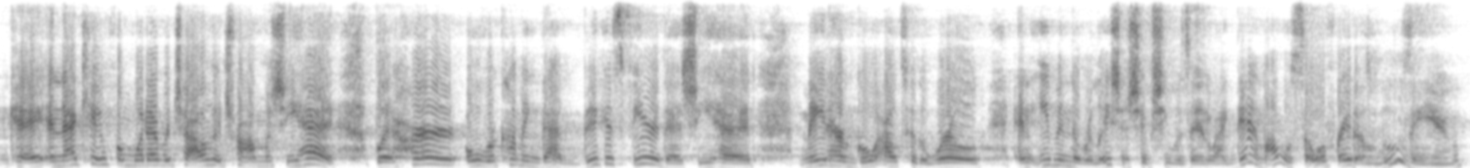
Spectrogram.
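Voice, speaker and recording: An American woman giving casual livestream coaching in a blunt, animated, colloquial way. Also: mid-range voice, brisk. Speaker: self-confidence coach. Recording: reverberant, echoing room sound.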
